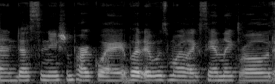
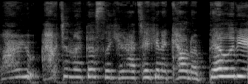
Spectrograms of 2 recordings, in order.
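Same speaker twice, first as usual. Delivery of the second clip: put-on fast, high, raging quote of the boyfriend; imitating his rage; 7 semitones higher, much faster than usual. Boyfriend raging at her on the phone, fast and high-pitched. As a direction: rattle it off high and fast like he's raging at you. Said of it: "rage on me and be like".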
